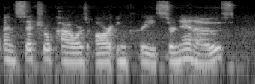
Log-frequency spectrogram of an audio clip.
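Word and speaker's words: Cernunnos: sexual powers are increased sore nanos that tells you how it's pronounced also known as her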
